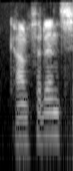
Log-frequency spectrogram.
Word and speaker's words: confidence: Confidence is to feel strong or certain about something. It's an uncountable noun. How many syllables are in confidence? 3. Stresses on the first syllable.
